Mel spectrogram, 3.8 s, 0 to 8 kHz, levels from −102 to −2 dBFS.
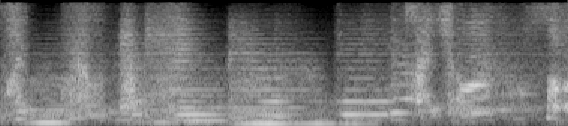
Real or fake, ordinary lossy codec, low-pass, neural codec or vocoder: fake; MP3, 64 kbps; 7.2 kHz; codec, 44.1 kHz, 0.9 kbps, DAC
